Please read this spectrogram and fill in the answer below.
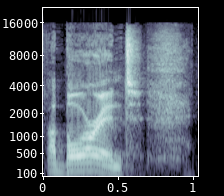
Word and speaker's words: abhorrent: called the abhorrent killing abhorrent a b h o RR e NT so that h is a silent h isn't it and it means inappropriate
